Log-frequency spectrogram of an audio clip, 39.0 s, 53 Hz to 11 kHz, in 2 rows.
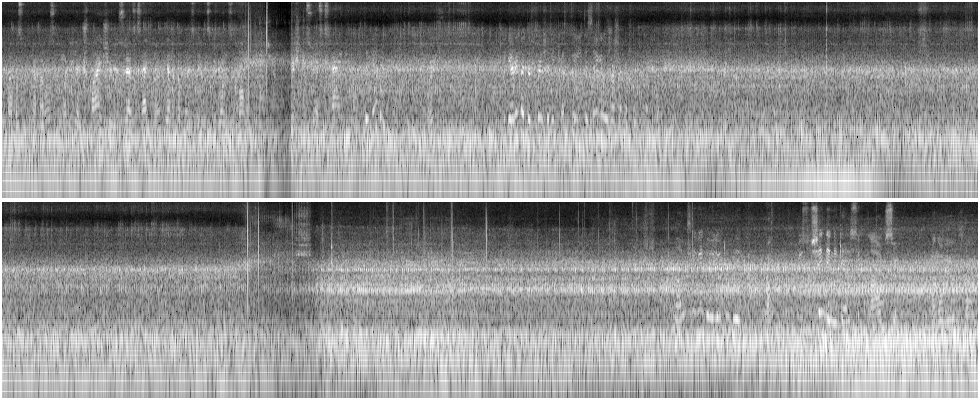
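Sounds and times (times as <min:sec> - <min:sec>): bus engine humming: 0:00.0 - 0:39.0
steady whine: 0:00.0 - 0:39.0.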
